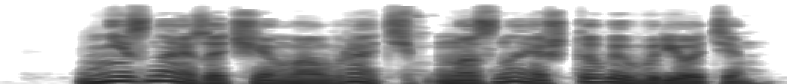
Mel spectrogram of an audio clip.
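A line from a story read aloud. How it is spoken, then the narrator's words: Calm reply. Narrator (Russian): спокойно ответила Татьяна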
